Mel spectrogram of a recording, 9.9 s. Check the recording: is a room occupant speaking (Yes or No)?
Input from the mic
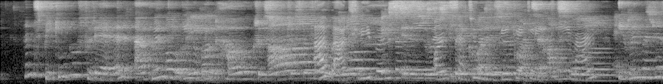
Yes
